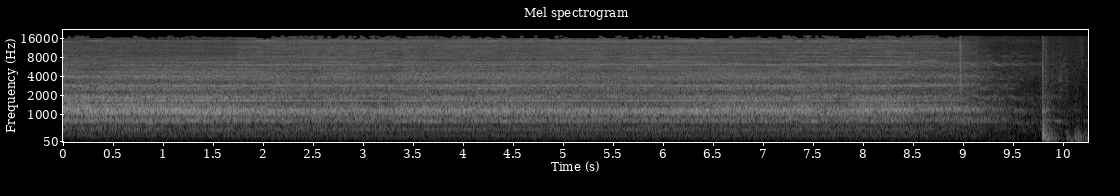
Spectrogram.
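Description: Handheld heat gun blowing steadily as it pushes poured resin across the board. It is switched off and winds down near the end, followed by a single knock.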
